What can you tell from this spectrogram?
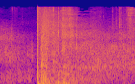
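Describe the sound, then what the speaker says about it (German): A gunshot cracks out loud and sudden in the video game Hunt: Showdown, then rolls away in a long booming echo that fills the rest of the moment. "Kam gerade ein Schuss."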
